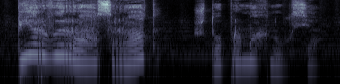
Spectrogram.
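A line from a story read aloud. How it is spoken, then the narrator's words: Relieved exhale. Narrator (Russian): с облегчением выдохнул Зарубик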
